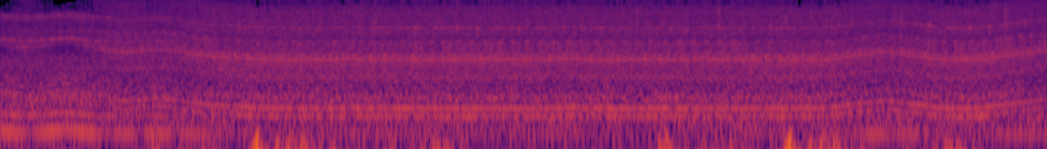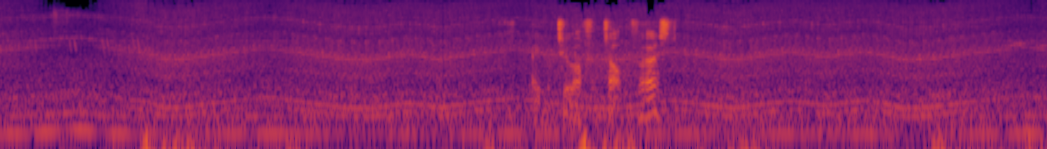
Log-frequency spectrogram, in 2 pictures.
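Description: A tractor engine hums steadily and rises and falls in pitch as it drives.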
